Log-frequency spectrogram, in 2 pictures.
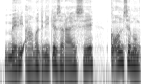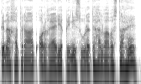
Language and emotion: Urdu, fearful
